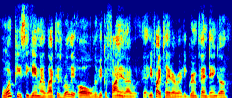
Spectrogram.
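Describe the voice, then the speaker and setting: A man around forty talks casually in a laid-back, slangy manner, with a mid-pitched voice. The sound is dry and close but a bit dull, like an online voice chat. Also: rapid-fire, a little mellow, no echo. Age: about 40.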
